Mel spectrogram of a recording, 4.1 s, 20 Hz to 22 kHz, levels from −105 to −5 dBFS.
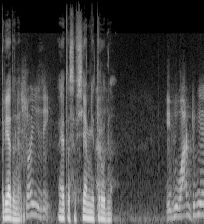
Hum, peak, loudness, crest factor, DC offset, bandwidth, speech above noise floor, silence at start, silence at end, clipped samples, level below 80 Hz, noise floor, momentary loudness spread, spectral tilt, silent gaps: none; -6 dBFS; -27 LUFS; 20 dB; under 0.1%; 17.5 kHz; 31 dB; 0.05 s; 0 s; under 0.1%; -60 dBFS; -57 dBFS; 14 LU; -5.5 dB/octave; none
